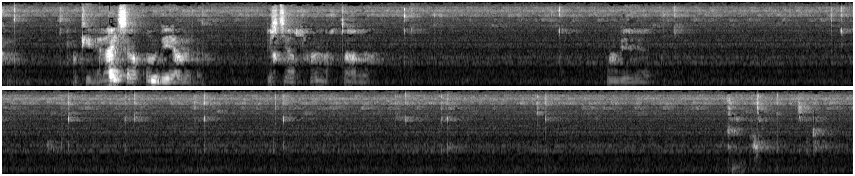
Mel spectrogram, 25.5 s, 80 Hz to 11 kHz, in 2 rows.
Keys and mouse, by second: 3.1 a, 3.7 a, 6.2-7.8 drag, 8.4-11.7 right drag, 12.6-18.6 right drag, 18.8-22.6 right drag.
